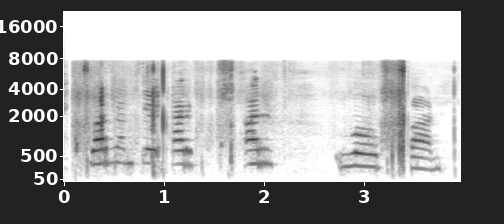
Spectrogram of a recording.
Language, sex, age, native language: Icelandic, female, 8, Icelandic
